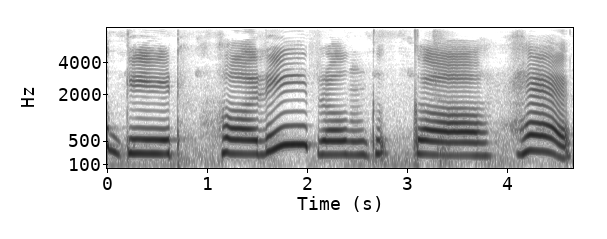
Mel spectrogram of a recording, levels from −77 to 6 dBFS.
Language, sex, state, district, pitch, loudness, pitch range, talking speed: Hindi, male, Punjab, Fazilka, 265 Hz, -11 LUFS, 255-295 Hz, 65 wpm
